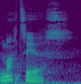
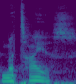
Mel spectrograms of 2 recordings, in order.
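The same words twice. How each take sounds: First: "Matias" said ma-TEE-as; ee pronunciation. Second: "Matthias" said ma-TIE-as; eye pronunciation. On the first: Co-host defends his usual version, "Matias" as ma-TEE-as. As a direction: say "Matias" with an ee in the middle. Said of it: "I always said Matias". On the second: Co-host quotes the awards show, "Matthias" as ma-TIE-as. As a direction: say "Matthias" with an eye sound in the middle. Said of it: "they said Matthias". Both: Shown as a demonstration.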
